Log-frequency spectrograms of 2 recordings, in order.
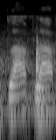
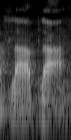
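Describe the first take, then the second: First: Said in the usual way. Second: Dropped far lower into a mock deep drone; mock deep blah. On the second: Vlogger mocking people who only talk, deep mock drone. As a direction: sink way down for a sarcastic blah.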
